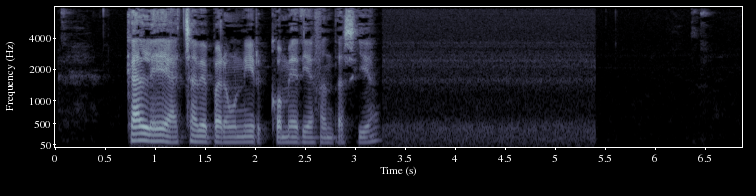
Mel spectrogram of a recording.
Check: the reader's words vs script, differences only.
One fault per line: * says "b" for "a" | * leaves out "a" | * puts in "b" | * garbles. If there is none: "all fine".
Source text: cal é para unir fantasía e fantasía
* puts in "a chave"
* says "comedia" for "fantasía"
